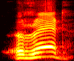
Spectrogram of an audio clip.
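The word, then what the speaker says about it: read: में for example I रेड the book yesterday ठीक है आई रेड द बुक क्योंकि रीड की दूसरी फॉर्म जो है वो है रेड लेकिन स्पेलिंग वही रहती है और तीसरी फॉर्म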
